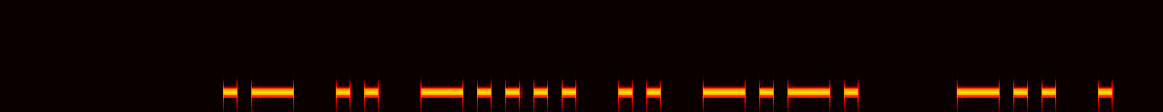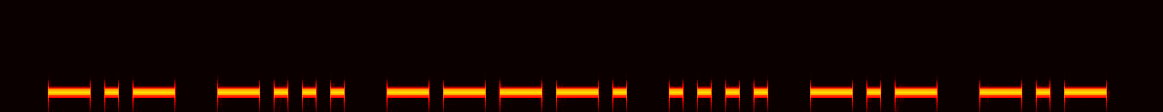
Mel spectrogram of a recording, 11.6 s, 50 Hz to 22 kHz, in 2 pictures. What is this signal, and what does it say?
Morse code, heard as a keyed tone, about 17 wpm, 700 Hz. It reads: AI6IC DE KB9HKK
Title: USA Callsign DE Callsign 17wpm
